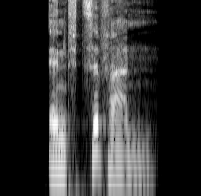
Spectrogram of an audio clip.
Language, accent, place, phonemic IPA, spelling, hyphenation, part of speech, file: German, Germany, Berlin, /ɛntˈt͡sɪfɐn/, entziffern, ent‧zif‧fern, verb, De-entziffern.ogg
- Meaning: 1. decipher 2. to make out, to read (handwriting, text in small print, etc.)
